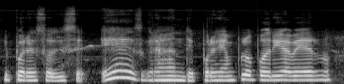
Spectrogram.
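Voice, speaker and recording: A woman teacher at a middle pitch, walking young pupils through a recorded lesson. She talks slowly and patiently and calls her listeners little friends. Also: flat delivery, slight background noise. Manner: slow, patient, addressing children warmly as little friends. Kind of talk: recorded classroom lesson for children.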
